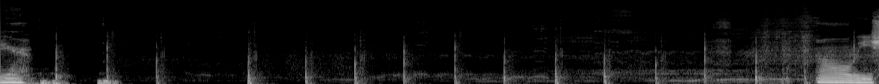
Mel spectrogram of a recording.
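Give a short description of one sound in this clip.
Footsteps tap at a steady pace on a hard floor.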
